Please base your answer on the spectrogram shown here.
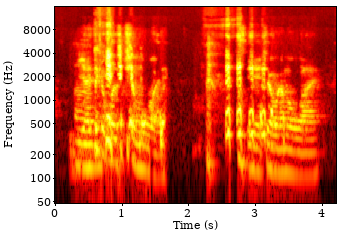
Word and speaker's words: chamoy: Yeah, I think it was chamoy. CHOMOY. It's Yeah. now going to be Chupacabra. Chamoy, CHAMOY. Chamoy. I think I'm pronouncing that correctly.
